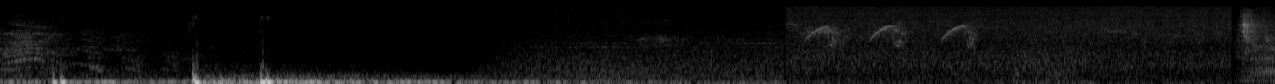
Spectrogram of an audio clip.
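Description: Heartbeat sound effect: two low double thumps, about a second apart, over a low hum that fades away. Then a faint outdoor hiss with three quick bird chirps near the end.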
